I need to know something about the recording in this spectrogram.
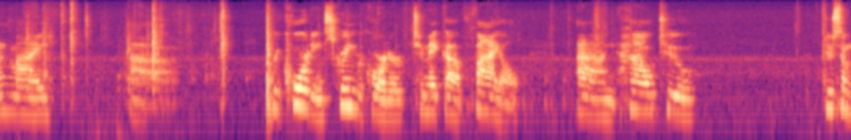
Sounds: speech

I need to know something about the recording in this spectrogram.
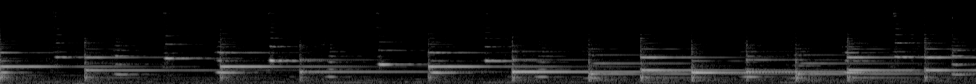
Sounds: pizzicato, harp

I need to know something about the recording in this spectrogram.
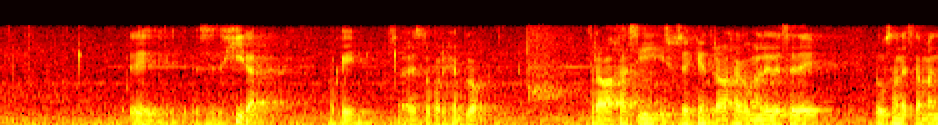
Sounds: speech

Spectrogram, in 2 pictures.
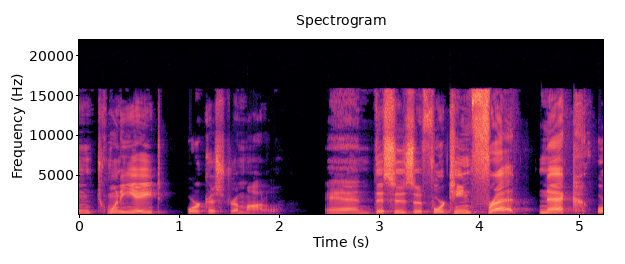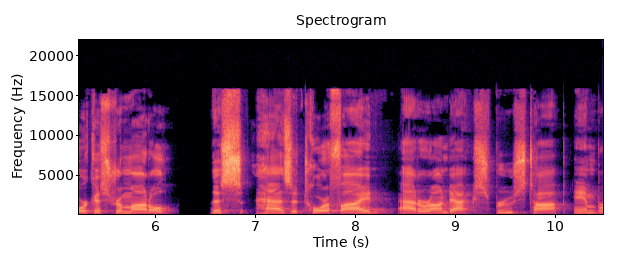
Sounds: speech

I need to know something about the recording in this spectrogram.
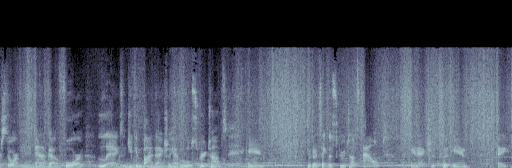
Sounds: speech, music, inside a small room

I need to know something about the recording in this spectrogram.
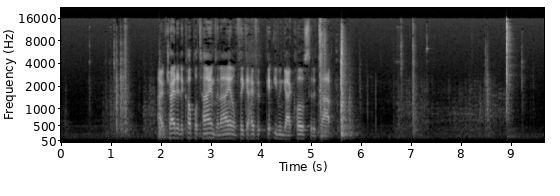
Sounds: inside a small room, speech

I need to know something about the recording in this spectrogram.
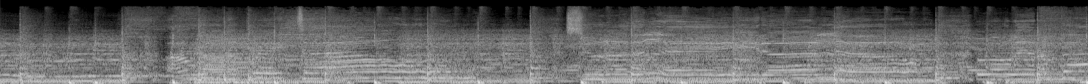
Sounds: rock music

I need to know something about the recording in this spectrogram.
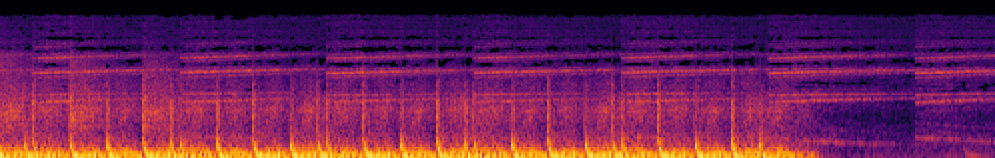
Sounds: music, techno

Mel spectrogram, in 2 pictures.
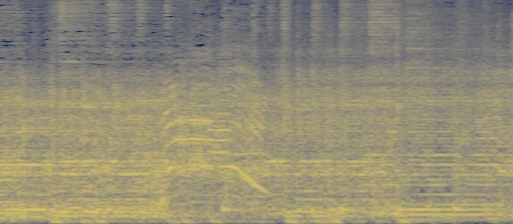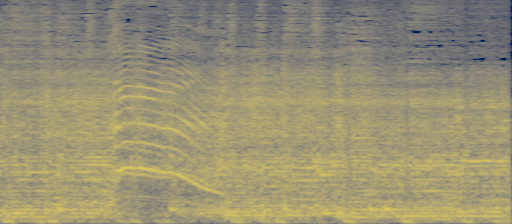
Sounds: music

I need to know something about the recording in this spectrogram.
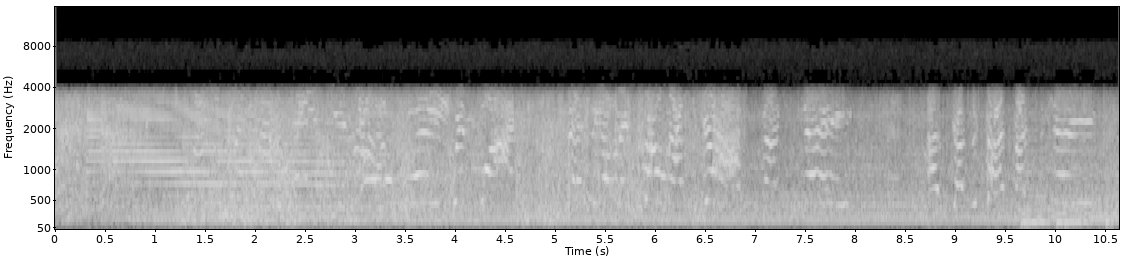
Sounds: vehicle, speech

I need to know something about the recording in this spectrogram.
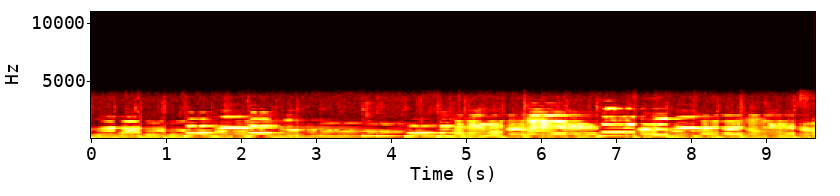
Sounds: playing steelpan

